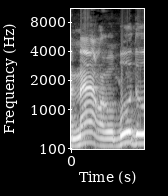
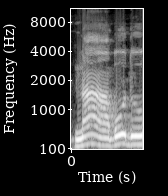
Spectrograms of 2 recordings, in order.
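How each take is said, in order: First: نعبد with a clear throat ع; careful نعبد with ع; ain from throat. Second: نعبد with the ع swallowed; dropped ain. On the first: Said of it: "یہاں پر عین نکال کر پڑھنا ہے". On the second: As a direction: say نعبد eating the ع. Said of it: "عین ہم حذف کر دیتے ہیں". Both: Shown as a demonstration.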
